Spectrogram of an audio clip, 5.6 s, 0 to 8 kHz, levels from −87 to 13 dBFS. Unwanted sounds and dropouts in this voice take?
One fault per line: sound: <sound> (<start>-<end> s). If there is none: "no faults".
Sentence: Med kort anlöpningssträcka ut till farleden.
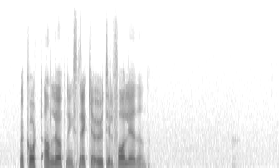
no faults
